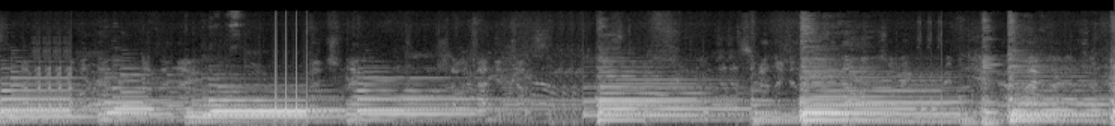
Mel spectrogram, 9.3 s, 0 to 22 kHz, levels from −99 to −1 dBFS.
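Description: Short stutters, a chunk of about 85 ms replayed with a hard join at each repeat, at 0.34–0.60, 2.30–2.56, 4.69–4.86, 6.06–6.14 and 7.68–7.85 s. This is a repeated buffer: new audio arrived late, so the last block, consistent with a 4096-sample buffer, played again. The first two repeat three extra times, losing roughly 300 ms each.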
